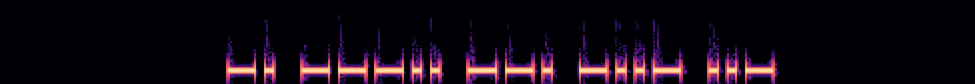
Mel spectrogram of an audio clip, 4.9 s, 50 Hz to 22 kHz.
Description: Morse code, heard as a keyed tone, about 25 wpm, 700 Hz. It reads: N8GXU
